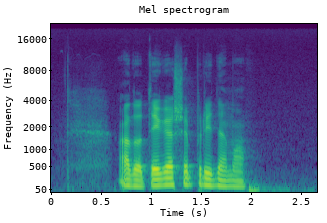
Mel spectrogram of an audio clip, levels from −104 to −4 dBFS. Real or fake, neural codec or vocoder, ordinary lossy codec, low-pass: real; none; none; 19.8 kHz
